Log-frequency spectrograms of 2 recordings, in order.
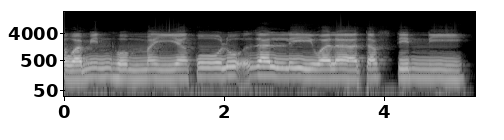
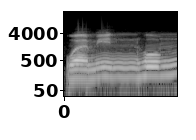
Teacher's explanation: Idgham mislan saghir, nama hukumnya. Mim bertemu mim kena dengung 2 harakat. Jangan kita tak dengungkan.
